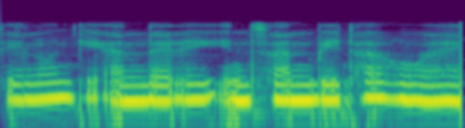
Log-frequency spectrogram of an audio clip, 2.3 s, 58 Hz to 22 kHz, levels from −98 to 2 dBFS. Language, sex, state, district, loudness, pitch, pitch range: Hindi, female, Arunachal Pradesh, Papum Pare, -11 LUFS, 220 Hz, 210-235 Hz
